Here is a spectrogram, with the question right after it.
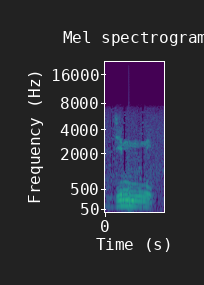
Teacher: disebut dengan gunah yaitu Nun bertasydid dibaca berdengung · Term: gunnah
